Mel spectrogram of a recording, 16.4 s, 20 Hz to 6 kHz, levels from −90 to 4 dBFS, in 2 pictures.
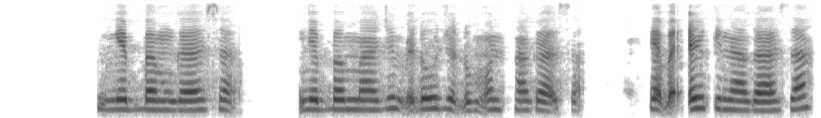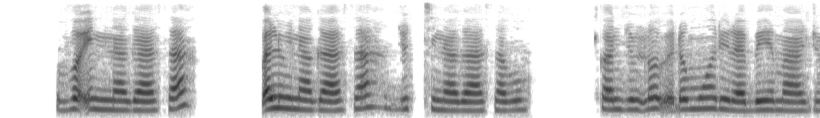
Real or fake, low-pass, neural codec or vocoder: real; 5.4 kHz; none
